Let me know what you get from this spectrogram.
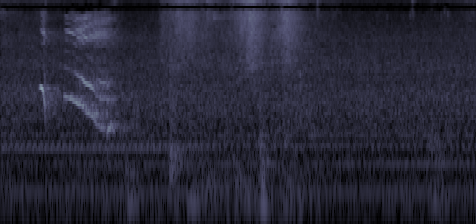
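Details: Toy poodle on its first vet visit, before its shot, frightened: a brief high whine sliding downward near the start, then faint shuffling and room noise with a steady low hum.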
